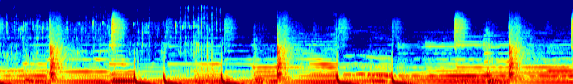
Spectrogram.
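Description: Water pours in a steady stream, broken by a quick run of bubbly glugs and plops as it fills a container. No one speaks.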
